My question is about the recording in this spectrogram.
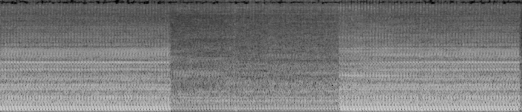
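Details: Lawn mower single-cylinder engine that had been run low on oil, rebuilt to fix a knock, running with rpm turned down; a steady, even beat with no audible knock, where before it knocked clearly: normal running after repair.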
